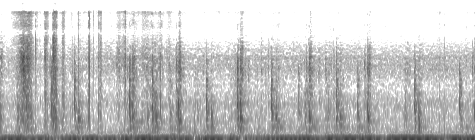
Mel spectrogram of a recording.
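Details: Volkswagen Polo liftback, right long driveshaft: sharp dry clicks roughly twice a second as the wheel is rocked by hand, a loose knock in the driveline, seemingly with movement at the gearbox. Cause suspected, not confirmed.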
